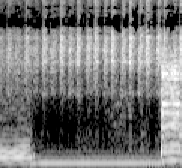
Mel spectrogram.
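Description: Live rock-trio music: a held low electric bass and guitar note rings over the drummer's quick, steady cymbal ticking. About half a second in, the higher chord notes drop away, leaving just the low note and the ticking.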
